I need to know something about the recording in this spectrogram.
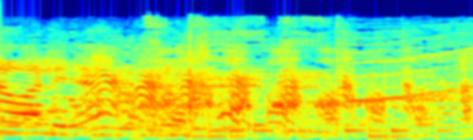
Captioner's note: laughing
